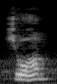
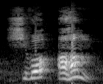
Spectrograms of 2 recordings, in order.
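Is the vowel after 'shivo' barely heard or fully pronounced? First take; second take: barely heard; fully pronounced. First: The 'a' vowel is swallowed and barely heard. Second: The 'a' vowel is fully and separately pronounced. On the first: The speaker calls it right. "वह अ खा गया बाधा और आधा बोल भी रहे हैं" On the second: The speaker calls it wrong. "नहीं"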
